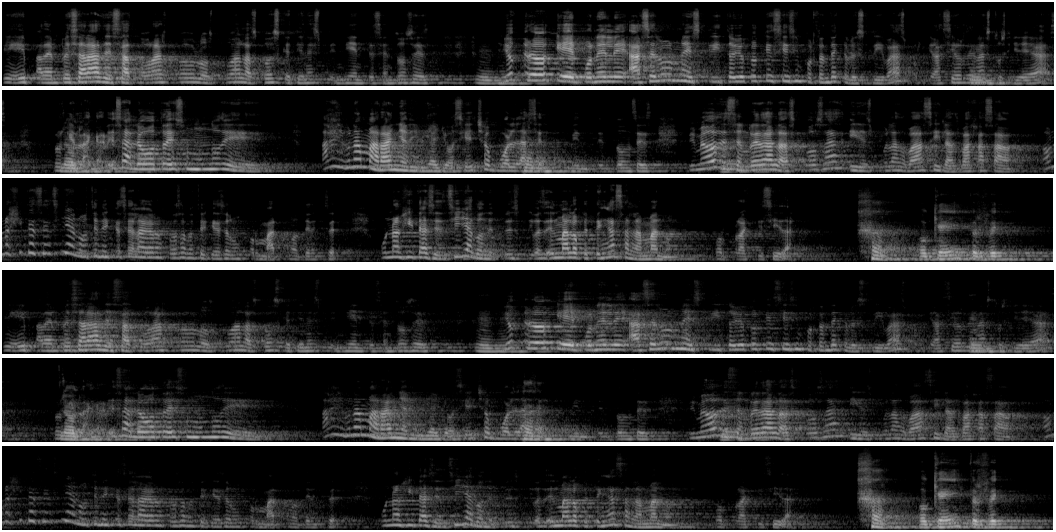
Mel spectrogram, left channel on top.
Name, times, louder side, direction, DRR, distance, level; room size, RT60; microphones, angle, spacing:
voice 1, 0.0-4.3 5.0-10.5 11.0-13.1 13.7-20.6 20.9-24.2 24.6-27.7 28.2-28.9, left 3 dB, 60° left, 8 dB, 1.4 m, -31 dB
voice 2, 4.7-5.1 9.7-9.9 11.1-11.6 15.7-16.0 17.7-17.9 29.6-31.0, right 2 dB, 35° right, 6 dB, 1.4 m, -29 dB
25.0 x 11.5 x 9.7 m, 2.2 s
head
